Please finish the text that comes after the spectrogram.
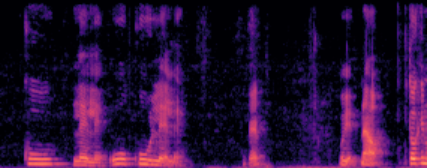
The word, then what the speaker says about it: ukulele: Oasis, oeste, and also we have the case of ukulele, which is in English would be ukulele, something like that. Remember that the U is u, ukulele.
